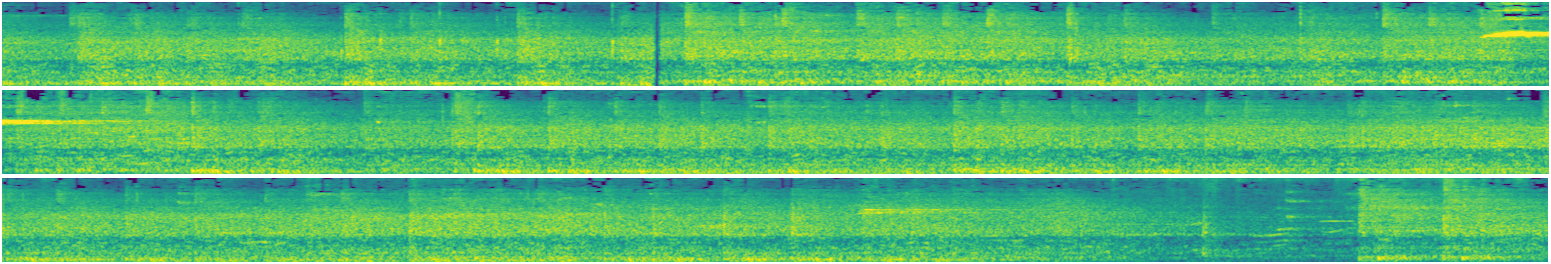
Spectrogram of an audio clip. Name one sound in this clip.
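Sport shoes squeak on a hard floor.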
